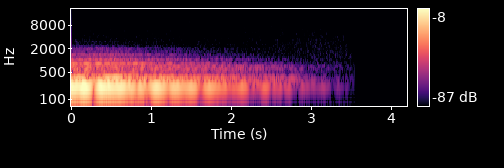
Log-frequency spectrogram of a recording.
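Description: Ambient background music: one held low note with ringing overtones, dying away and gone about two seconds in.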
